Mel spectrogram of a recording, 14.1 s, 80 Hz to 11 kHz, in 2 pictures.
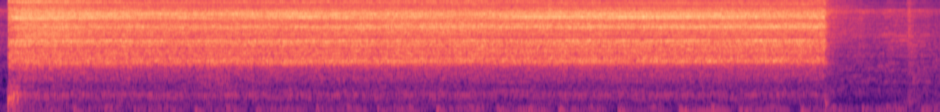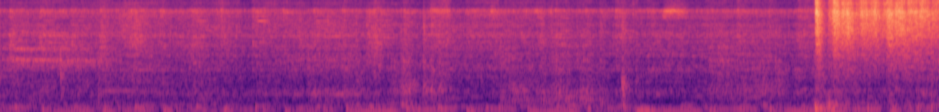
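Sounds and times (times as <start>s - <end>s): sandblasting gun hissing: 0.0s - 6.3s, 13.2s - 14.0s.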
